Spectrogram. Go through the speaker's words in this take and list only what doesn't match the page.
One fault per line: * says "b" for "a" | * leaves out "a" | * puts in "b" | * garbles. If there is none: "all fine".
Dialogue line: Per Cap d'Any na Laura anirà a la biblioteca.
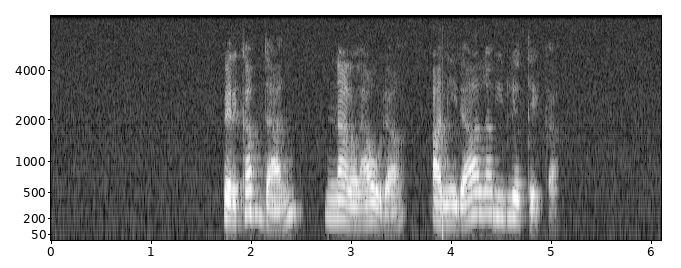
all fine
